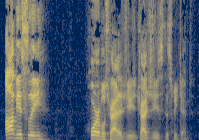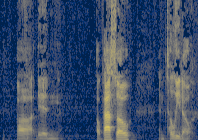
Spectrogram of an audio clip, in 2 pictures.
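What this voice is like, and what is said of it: Serious, somber tone. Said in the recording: “I'm going to get serious voice for a moment.”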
